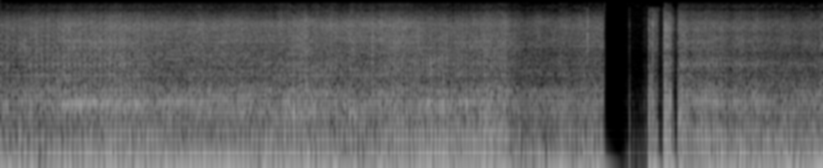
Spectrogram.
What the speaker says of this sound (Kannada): ಒಂದು ಹೋಂಡಾ ಶೈನು, ನಂದೊಂದು ಹಿಮಾಲಯನ್ನು, ಒಂದು RTX ಬರುತ್ತೆ ಇವಾಗ.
